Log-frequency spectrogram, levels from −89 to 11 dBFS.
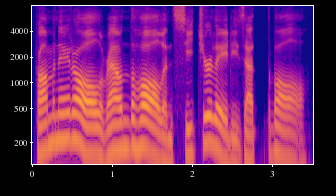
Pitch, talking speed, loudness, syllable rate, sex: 155 Hz, 205 wpm, -17 LUFS, 5.2 syllables/s, female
